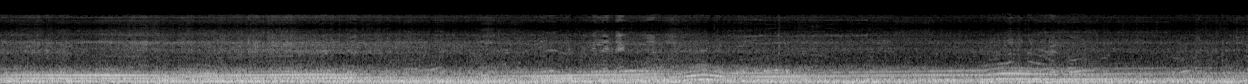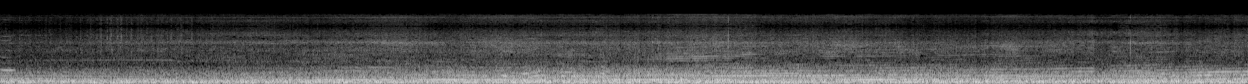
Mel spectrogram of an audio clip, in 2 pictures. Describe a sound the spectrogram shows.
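Motorcycle engines idle and rev up and down nearby.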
